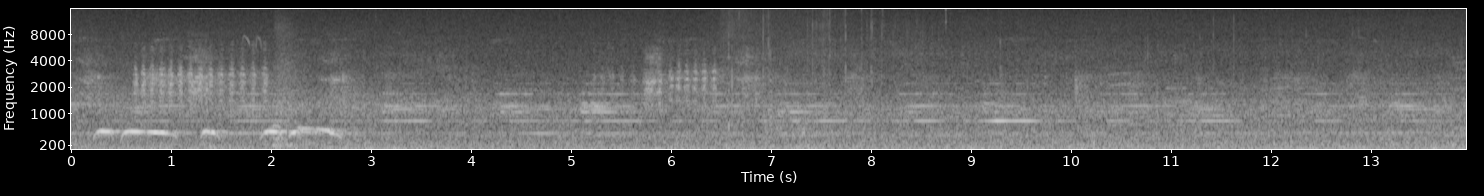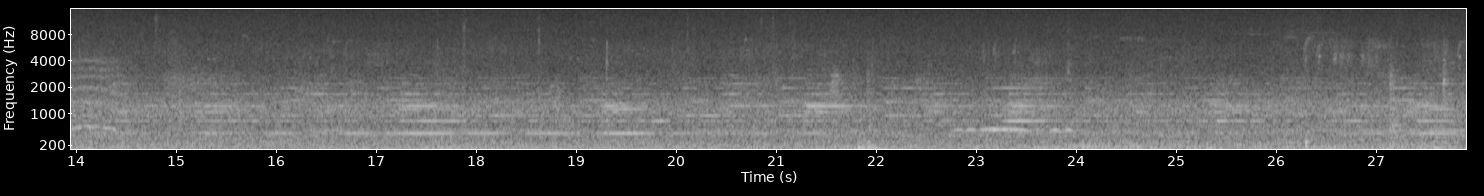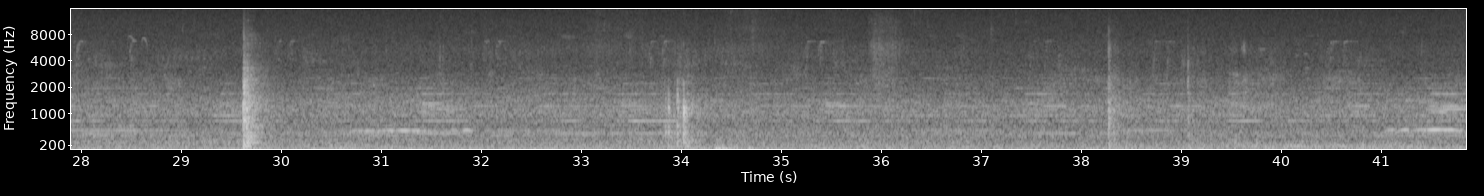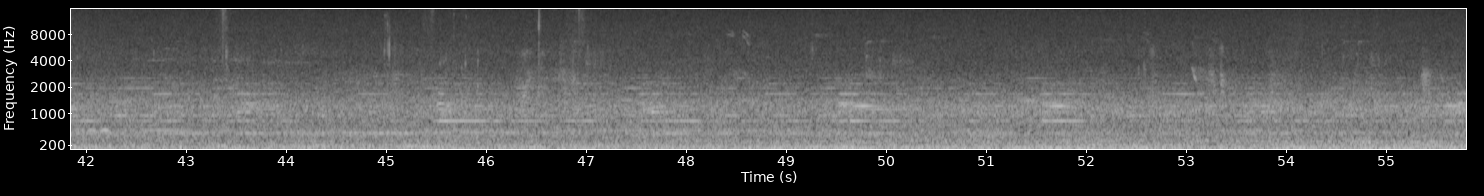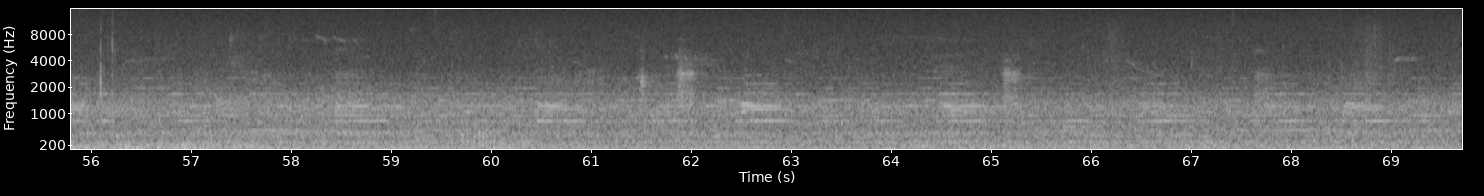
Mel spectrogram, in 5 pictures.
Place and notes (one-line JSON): {"title": "Maintenon, France - Bells and birds", "date": "2015-12-28 11:00:00", "description": "Bells are ringing and birds are singing. General ambience of this semi-rural place.", "latitude": "48.59", "longitude": "1.59", "altitude": "132", "timezone": "Europe/Paris"}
